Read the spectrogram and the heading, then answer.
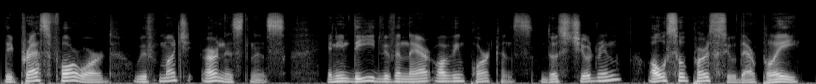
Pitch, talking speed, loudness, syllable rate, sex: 135 Hz, 140 wpm, -19 LUFS, 4.2 syllables/s, male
